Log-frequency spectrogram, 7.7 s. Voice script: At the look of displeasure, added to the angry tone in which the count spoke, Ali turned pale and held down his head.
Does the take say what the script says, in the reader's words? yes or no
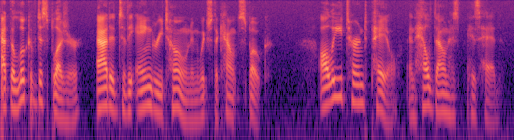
no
